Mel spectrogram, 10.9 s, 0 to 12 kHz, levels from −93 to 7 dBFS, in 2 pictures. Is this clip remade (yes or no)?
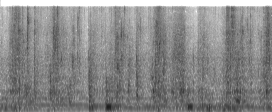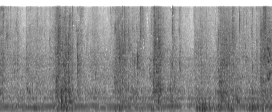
no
